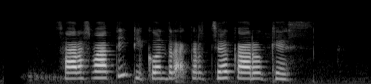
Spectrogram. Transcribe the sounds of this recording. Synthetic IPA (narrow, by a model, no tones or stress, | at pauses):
saɾaswat̪id̪̥i̤kɔnt̪ɾa̰ʔkərd̥ʒ̥ɔ̤kaɾoɡ̥ɛ̤s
